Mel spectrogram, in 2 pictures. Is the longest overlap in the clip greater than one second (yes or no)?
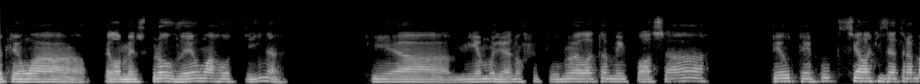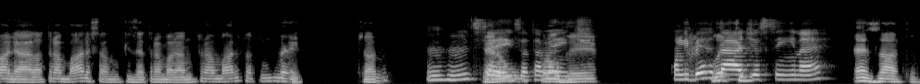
yes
